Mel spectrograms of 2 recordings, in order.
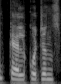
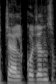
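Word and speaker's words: Chalcogens: पहली बात कि इनको हम कैल्कोजेंस बोलते हैं। ये अपना अपना प्रोनाउंसिएशन हो सकता है कि कोई इसको चैल्कोजेंस बोल रहा है, कोई इसको कैल्कोजन बोल रहा है। तो मेरा कहना ये है कि आपके पास हुए कैल्कोजेंस, और इसका एक्चुअल मतलब है ओर फॉर्मिंग एलिमेंट्स।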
